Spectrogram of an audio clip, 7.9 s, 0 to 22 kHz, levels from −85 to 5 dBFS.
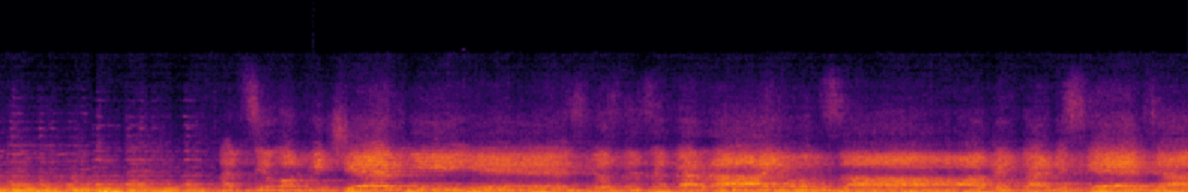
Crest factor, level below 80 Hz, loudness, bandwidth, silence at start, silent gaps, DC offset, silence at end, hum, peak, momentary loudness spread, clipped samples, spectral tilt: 16 dB; -34 dBFS; -18 LUFS; 14 kHz; 0 s; none; under 0.1%; 0 s; none; -2 dBFS; 7 LU; under 0.1%; -5.5 dB/octave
